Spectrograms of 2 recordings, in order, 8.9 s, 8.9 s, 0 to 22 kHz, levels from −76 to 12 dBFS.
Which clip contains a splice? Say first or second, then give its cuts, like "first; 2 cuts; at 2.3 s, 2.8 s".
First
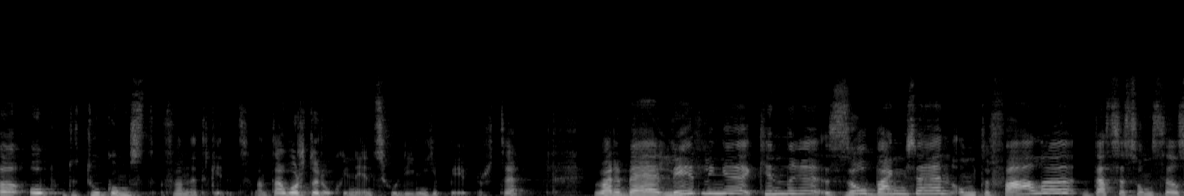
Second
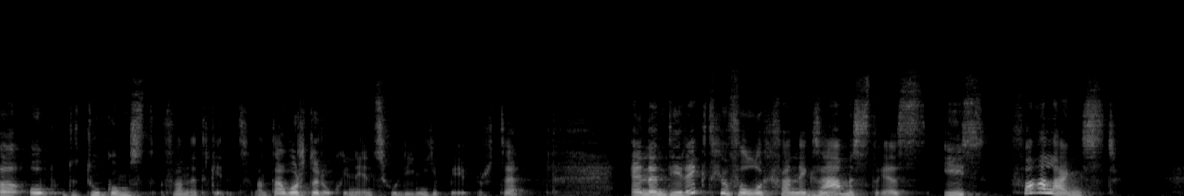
first; 1 cut; at 4.3 s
